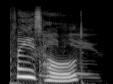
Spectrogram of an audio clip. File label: US female phone prompt Please Hold; lynne publishing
